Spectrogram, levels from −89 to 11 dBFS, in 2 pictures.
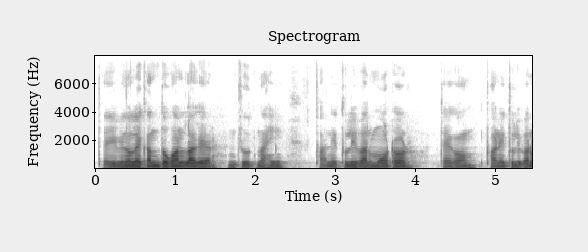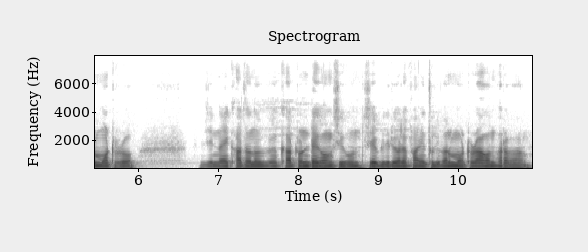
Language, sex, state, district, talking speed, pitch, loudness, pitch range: Chakma, male, Tripura, Unakoti, 160 wpm, 105 Hz, -21 LUFS, 100-105 Hz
